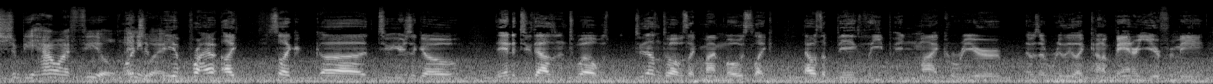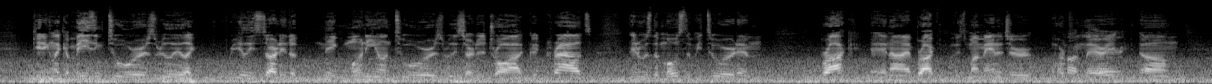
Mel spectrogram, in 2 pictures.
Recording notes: While on tour together in Florida, the three rappers take some time out of a drive.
